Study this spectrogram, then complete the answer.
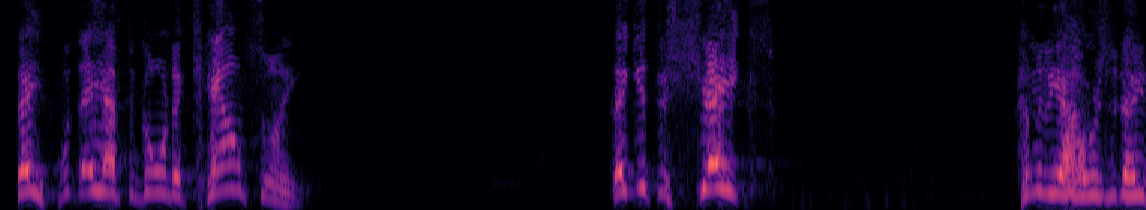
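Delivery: loud, high preaching, driving every line; fiery preaching. Acted. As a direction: preach it hard to the congregation. Preacher at full force.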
